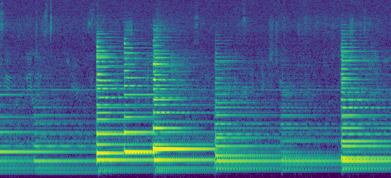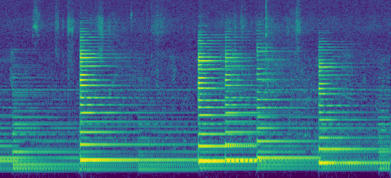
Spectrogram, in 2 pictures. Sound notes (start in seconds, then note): none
